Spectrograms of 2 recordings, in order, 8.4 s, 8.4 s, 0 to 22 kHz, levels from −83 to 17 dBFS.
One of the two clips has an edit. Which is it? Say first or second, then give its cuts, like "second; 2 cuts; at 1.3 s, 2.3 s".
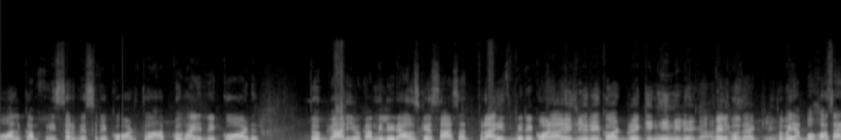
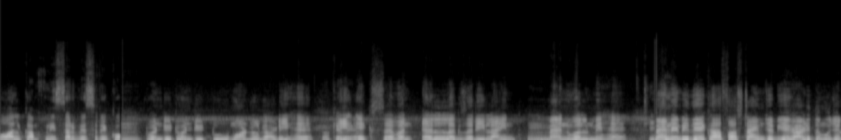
second; 2 cuts; at 1.2 s, 6.4 s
